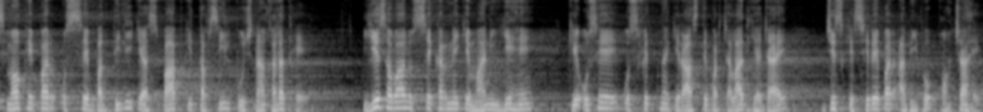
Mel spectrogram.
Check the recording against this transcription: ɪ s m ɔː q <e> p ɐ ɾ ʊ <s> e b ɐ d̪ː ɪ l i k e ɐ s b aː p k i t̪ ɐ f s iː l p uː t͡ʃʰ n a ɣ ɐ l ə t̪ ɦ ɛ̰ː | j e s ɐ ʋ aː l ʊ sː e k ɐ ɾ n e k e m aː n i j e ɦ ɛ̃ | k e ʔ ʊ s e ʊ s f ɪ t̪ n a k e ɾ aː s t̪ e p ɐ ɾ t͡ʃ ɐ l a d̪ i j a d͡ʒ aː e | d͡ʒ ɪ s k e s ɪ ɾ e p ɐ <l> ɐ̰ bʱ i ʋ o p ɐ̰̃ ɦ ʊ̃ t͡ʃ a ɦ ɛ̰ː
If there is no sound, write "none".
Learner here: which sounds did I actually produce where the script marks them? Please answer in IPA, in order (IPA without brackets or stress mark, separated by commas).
e, sː, ɾ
